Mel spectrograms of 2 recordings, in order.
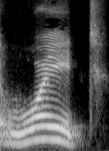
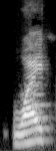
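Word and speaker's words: wait: ওয়েট, এই ওয়েটের টিটা, ওয়েট, টিটা যখন ব্রিটিশ অথবা আমেরিকানরা যখন বলে, নেটিভরা আর কি, ওয়েট নেটিভরা, ওয়েট। তখন তারা টিটাকে ডি বলে, ডি উচ্চারণ করে, অধিকাংশই ডি।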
